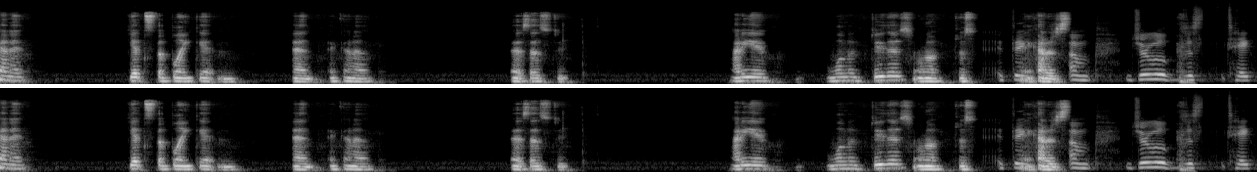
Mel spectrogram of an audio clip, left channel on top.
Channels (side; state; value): both; normal; correlation 0.82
